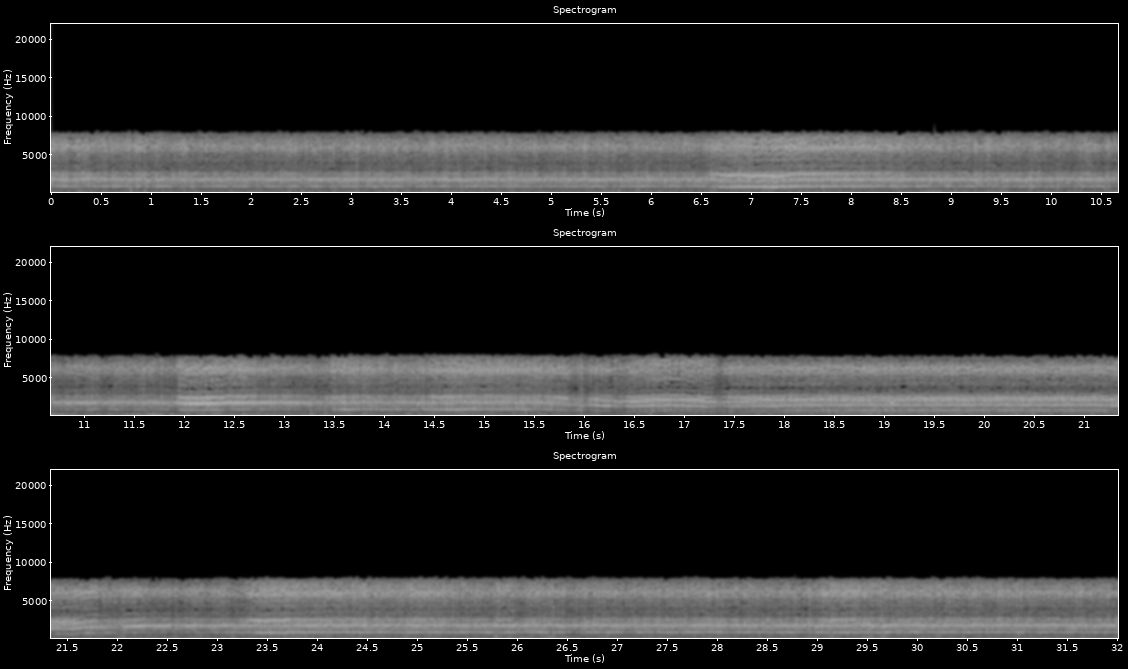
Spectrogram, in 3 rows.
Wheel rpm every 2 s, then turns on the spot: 230, 230, 240, 220, 230, 230, 230, 220, 170, 160, 170, 230, 230, 230, 230, 230.
none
